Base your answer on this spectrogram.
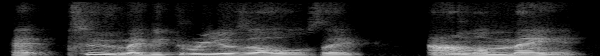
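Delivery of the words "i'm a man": lightly imitated boy acting manly; a hint of bass, playing a tough toddler; little boy putting on bass. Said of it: "a little bass in his voice".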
